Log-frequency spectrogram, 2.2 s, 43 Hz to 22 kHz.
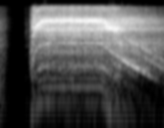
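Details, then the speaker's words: JJRC Yizhan Tarantula X6 H16 drone, good motor tested individually by tilting the drone so only the lower motor runs: clean steady high whine spinning up and winding down smoothly, unlike the failing motor that squeaks; normal motor run. "funciona bien vemos que el sonido es correcto este también el sonido sigue siendo el correcto"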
